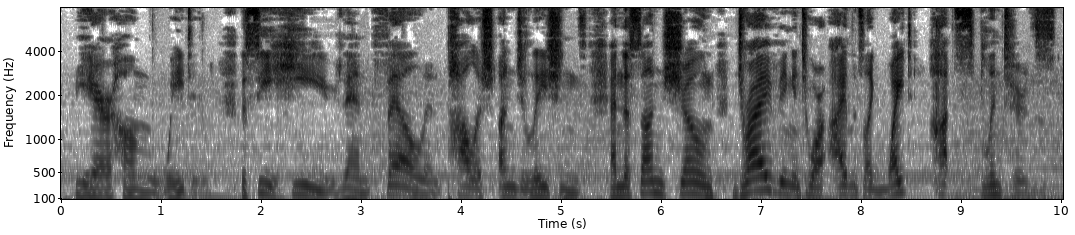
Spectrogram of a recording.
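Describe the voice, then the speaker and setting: An actor playing a cold, calculating, educated murderer in a radio horror drama, speaking formally and deliberately. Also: male voice, mid-range voice. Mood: grim narration. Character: cold, calculating educated murderer doctor, leader of escaped convicts. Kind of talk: old-time radio horror acting, narrating and dialogue.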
